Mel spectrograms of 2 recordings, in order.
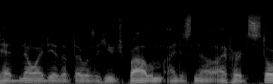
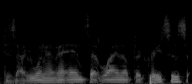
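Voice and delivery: softer, wondering question with a rising end; 9 dB quieter than usual. Retold or imitated. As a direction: ask it softly like a kid wondering. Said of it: "I'm like".

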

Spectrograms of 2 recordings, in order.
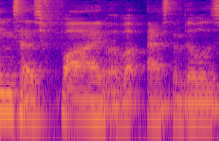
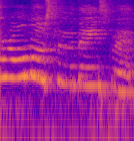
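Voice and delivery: squeaky high cartoon voice; silly high voice; 3 dB quieter than usual. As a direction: play a squeaky little team mascot. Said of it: "that stupid voice".

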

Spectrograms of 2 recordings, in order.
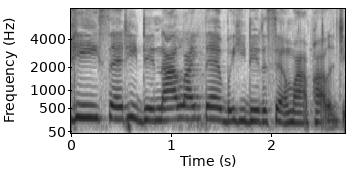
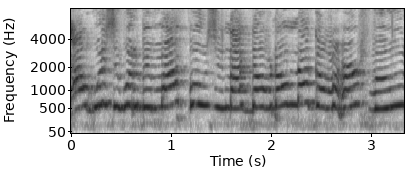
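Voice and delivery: mock hysterical lady; 12 semitones higher, faster than usual. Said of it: "she was like".

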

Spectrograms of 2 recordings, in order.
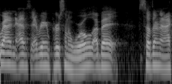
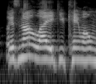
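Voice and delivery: usual speaking voice

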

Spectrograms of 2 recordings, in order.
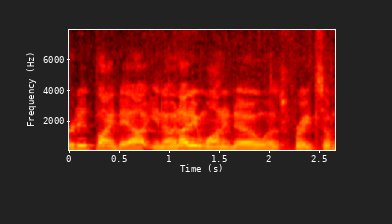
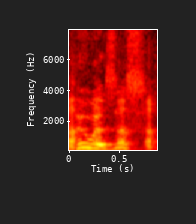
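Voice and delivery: startled question; 7 semitones higher, 6 dB louder than usual. Retold or imitated. Caught by a woman.

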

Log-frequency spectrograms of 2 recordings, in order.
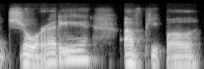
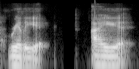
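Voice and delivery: ordinary talk

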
